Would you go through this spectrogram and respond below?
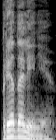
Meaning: overcoming
- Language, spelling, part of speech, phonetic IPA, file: Russian, преодоление, noun, [prʲɪədɐˈlʲenʲɪje], Ru-преодоление.ogg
